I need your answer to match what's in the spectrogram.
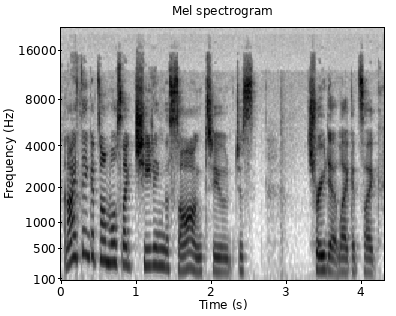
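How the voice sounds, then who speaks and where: A woman's voice: medium pitch, very animated, normal speed. A woman hosting a podcast, chatting casually and agreeing along with her guest. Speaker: podcast host.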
